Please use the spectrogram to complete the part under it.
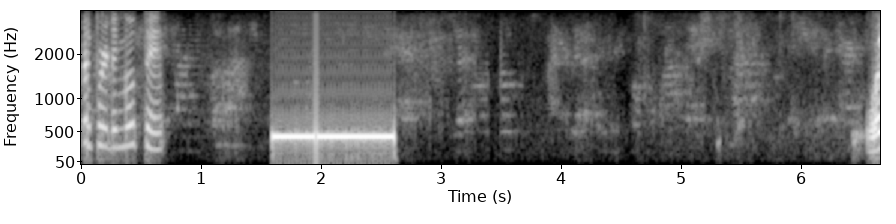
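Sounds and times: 
telephone line tone after a dropped call: 0:01.6 - 0:02.6.

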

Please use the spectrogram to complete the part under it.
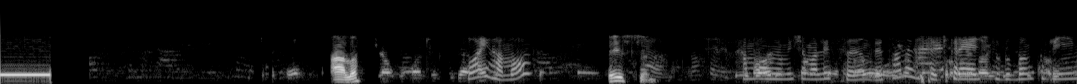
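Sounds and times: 
electronic telephone tone: 0:00.0 - 0:00.5
speech: 0:03.3 - 0:03.7, 0:04.7 - 0:05.4, 0:06.1 - 0:06.7, 0:07.4 - 0:10.7.

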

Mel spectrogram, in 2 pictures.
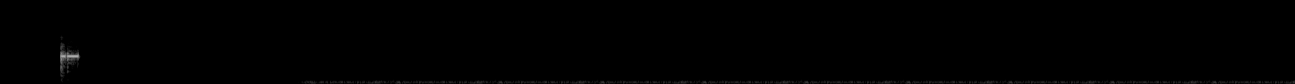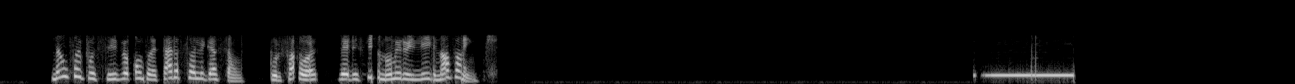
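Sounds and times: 
speech: 0:13.5 - 0:18.0
voicemail tone after the greeting: 0:22.7 - 0:23.7.

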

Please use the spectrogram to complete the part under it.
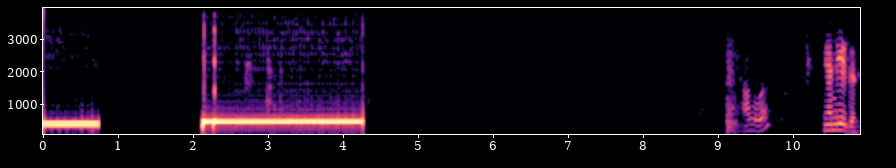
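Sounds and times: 
telephone line tone while a call is transferred: 0:00.0 - 0:00.8, 0:02.2 - 0:04.3
speech: 0:10.4 - 0:10.8.

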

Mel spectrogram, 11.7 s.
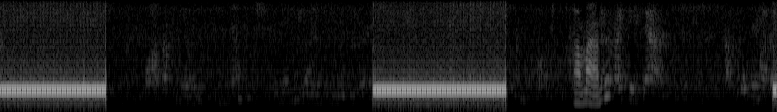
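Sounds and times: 
telephone ringback tone while placing a call: 0:00.0 - 0:01.6, 0:05.6 - 0:07.6.

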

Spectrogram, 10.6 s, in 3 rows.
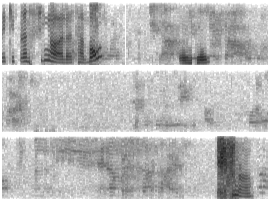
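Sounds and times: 
speech: 0:00.0 - 0:01.5, 0:02.4 - 0:03.0, 0:10.0 - 0:10.6
cough: 0:10.0 - 0:10.4.

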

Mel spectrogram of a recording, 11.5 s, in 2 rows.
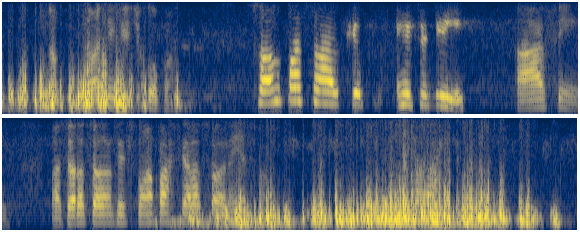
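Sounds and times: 
strong wind blowing: 0:00.0 - 0:01.9, 0:07.1 - 0:11.5
speech: 0:01.0 - 0:01.8, 0:02.6 - 0:08.3.

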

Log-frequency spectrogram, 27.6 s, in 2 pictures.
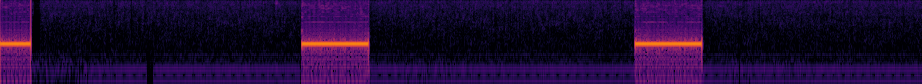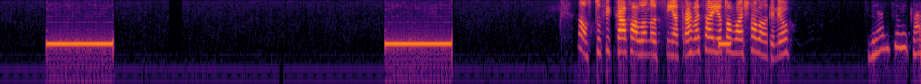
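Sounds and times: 
ringing tones of a telephone call being placed: 0:00.0 - 0:00.5, 0:04.5 - 0:05.6, 0:09.5 - 0:10.6, 0:14.5 - 0:15.6, 0:19.6 - 0:20.6
faint low hum: 0:00.0 - 0:27.6
speech: 0:22.6 - 0:25.8, 0:26.9 - 0:27.6.

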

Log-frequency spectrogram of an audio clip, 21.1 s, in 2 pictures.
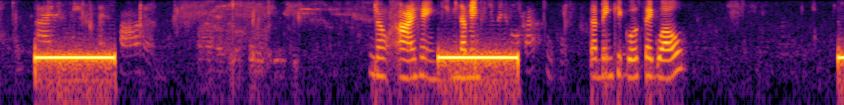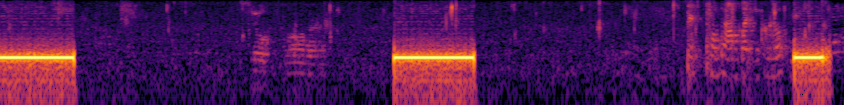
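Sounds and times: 
telephone busy signal: 0:00.4 - 0:01.5, 0:05.5 - 0:06.5, 0:10.5 - 0:11.5, 0:15.5 - 0:16.5, 0:20.5 - 0:20.9
speech: 0:04.7 - 0:06.3, 0:07.4 - 0:08.6.

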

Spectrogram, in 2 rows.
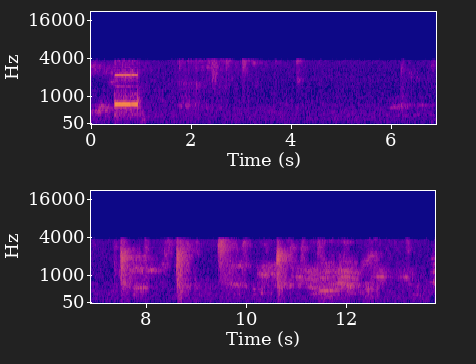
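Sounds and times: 
voicemail recording beep: 0:00.5 - 0:01.0
faint clicks and rustles: 0:01.6 - 0:04.4, 0:06.0 - 0:13.7.

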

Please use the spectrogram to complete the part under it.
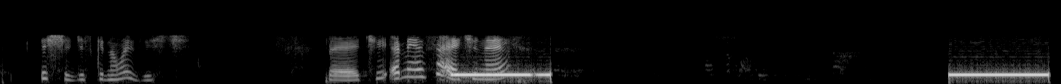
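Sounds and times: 
speech: 0:00.4 - 0:01.9, 0:03.2 - 0:05.5
telephone call ringing tone: 0:04.5 - 0:05.5, 0:09.5 - 0:10.6.

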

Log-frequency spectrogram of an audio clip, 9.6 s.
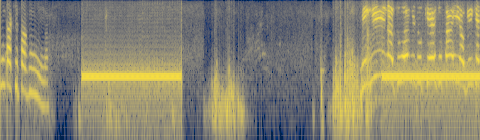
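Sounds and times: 
speech: 0:00.2 - 0:02.6, 0:07.2 - 0:09.5
telephone ringing tone: 0:01.6 - 0:03.7, 0:07.6 - 0:09.5.

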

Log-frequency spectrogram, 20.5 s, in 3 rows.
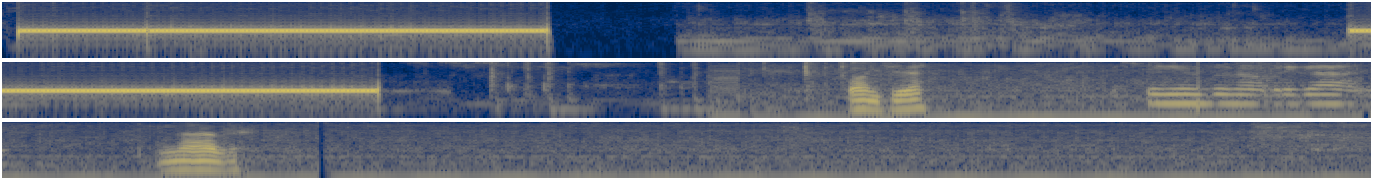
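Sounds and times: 
telephone tone while a call is being transferred: 0:00.0 - 0:02.8, 0:06.8 - 0:08.8
speech: 0:11.2 - 0:11.6, 0:12.6 - 0:15.0.

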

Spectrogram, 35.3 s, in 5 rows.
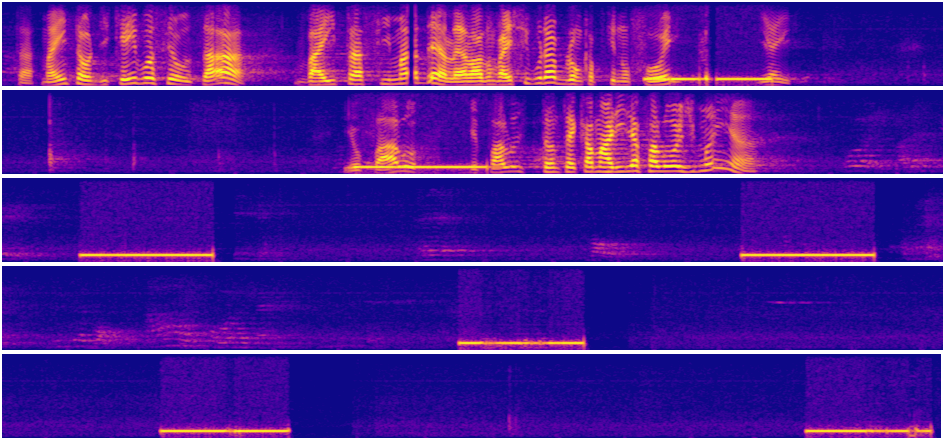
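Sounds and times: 
speech: 0:00.1 - 0:06.0, 0:09.6 - 0:12.8
telephone tone after a dropped call: 0:05.0 - 0:05.8, 0:09.7 - 0:10.7, 0:14.7 - 0:15.7, 0:19.7 - 0:20.7, 0:24.6 - 0:25.6, 0:29.4 - 0:30.4, 0:34.3 - 0:35.2.

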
